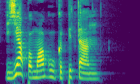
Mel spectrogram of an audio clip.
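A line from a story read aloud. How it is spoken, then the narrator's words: Resolute announcement. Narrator (Russian): не менее решительным голосом объявила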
